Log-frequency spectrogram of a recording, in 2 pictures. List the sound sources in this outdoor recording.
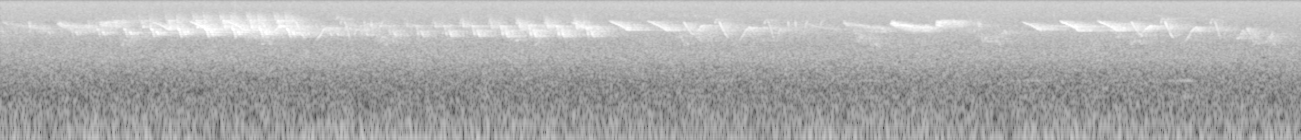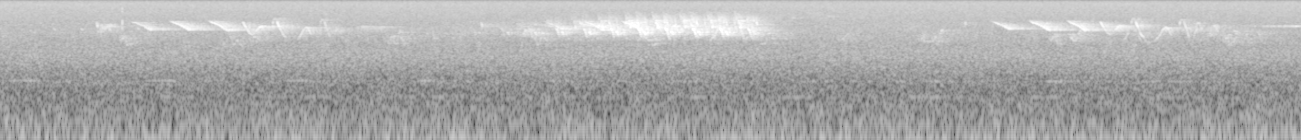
Black-throated Blue Warbler, Red-eyed Vireo, Ovenbird, Louisiana Waterthrush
